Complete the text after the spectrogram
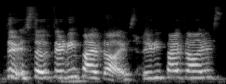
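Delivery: calling out bids to the room; auctioneer call. Acted. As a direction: ask for the next bid like an auctioneer.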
